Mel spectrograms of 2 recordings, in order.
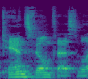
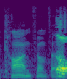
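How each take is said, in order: First: Cannes said like "cans", with a z at the end; English-style "Cannes", short flat a as in "cat"; anglicized pronunciation. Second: Cannes said like "con", silent s; French-style pronunciation. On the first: Real, not acted. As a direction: say "Cannes" to rhyme with "vans". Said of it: "I'm just saying it's called Cannes". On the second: Shown as a demonstration. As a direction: say "Cannes" to rhyme with "on". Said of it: "that's what it's called in France".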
